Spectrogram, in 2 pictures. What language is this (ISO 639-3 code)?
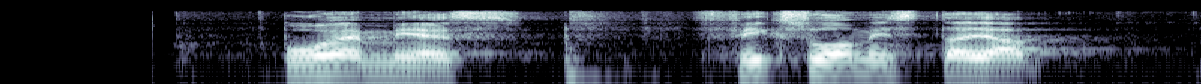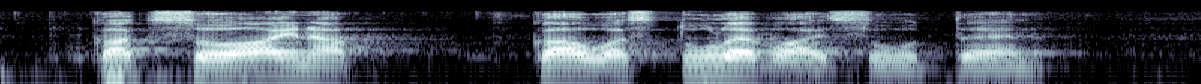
fin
